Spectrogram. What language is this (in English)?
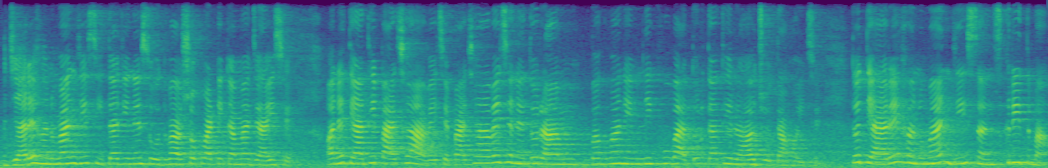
Gujarati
